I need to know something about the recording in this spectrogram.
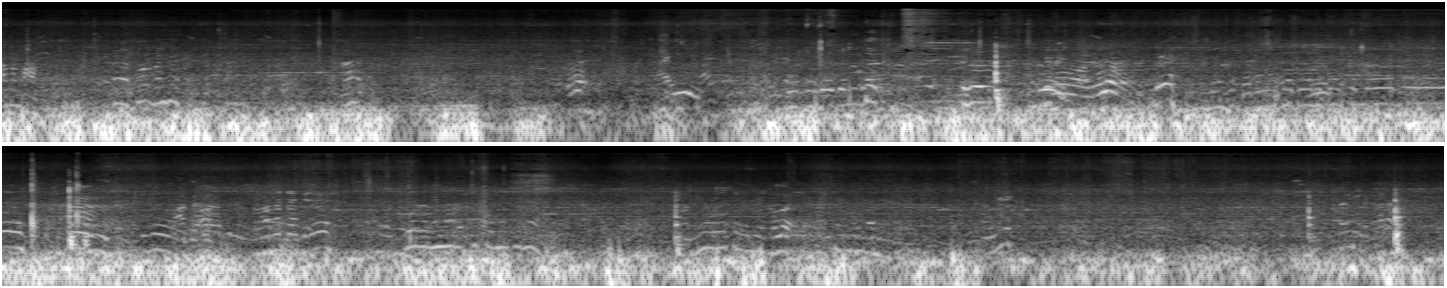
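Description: Men call out to each other while straining.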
